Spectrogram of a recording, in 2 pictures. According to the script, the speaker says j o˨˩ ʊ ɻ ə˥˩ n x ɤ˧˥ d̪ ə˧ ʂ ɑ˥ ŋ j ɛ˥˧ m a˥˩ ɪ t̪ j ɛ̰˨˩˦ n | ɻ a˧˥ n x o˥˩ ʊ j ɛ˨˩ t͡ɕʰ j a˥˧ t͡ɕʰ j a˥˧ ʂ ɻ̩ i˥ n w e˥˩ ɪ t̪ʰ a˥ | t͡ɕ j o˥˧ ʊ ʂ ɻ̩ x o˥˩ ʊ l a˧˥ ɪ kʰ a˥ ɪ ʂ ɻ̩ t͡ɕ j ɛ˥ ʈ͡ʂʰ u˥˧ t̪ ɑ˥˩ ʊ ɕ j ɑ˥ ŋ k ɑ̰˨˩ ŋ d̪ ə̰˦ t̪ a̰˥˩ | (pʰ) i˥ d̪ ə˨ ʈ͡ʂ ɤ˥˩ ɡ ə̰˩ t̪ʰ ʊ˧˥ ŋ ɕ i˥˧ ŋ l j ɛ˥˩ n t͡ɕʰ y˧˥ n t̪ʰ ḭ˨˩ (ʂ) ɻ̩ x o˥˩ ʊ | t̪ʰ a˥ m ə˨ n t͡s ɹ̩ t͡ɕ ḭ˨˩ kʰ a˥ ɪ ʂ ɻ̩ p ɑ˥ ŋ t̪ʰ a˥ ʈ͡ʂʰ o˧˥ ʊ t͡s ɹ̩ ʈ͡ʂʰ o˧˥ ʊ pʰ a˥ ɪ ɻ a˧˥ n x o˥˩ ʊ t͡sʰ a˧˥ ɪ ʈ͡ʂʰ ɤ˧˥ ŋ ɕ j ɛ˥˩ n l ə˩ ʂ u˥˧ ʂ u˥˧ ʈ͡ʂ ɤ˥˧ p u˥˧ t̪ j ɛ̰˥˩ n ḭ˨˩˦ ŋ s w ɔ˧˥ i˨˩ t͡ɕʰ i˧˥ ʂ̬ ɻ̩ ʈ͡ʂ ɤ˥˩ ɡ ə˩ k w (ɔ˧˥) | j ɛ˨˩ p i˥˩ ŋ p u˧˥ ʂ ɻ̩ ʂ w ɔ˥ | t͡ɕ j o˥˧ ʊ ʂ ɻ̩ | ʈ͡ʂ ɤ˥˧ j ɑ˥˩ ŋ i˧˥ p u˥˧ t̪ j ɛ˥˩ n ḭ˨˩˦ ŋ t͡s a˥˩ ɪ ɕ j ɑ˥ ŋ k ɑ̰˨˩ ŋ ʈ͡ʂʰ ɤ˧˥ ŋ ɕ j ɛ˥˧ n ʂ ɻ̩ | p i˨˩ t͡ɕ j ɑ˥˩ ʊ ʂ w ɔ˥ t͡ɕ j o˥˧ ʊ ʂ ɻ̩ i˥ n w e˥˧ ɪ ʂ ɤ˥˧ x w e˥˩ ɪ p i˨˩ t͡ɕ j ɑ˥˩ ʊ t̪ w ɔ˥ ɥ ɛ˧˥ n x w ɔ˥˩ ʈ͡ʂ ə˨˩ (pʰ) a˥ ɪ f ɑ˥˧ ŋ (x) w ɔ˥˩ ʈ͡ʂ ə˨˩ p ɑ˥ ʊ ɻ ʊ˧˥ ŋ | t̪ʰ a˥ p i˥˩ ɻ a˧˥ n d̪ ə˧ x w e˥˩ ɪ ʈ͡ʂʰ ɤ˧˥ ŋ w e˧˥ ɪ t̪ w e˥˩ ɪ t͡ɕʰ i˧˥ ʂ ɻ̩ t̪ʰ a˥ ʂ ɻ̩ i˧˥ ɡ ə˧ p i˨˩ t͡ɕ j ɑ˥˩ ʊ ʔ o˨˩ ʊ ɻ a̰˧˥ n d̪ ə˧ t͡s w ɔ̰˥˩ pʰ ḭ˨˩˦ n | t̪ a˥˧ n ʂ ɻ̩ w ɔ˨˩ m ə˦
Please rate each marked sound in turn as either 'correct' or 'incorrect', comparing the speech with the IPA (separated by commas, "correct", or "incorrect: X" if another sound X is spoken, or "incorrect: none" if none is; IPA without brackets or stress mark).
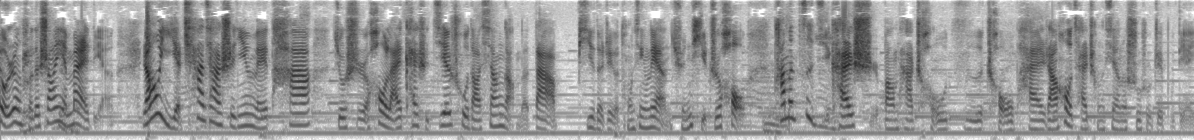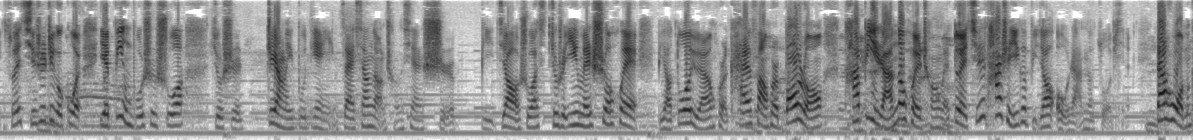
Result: correct, incorrect: ʈ͡ʂ, incorrect: ɔ˥˩, incorrect: kʰ, correct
